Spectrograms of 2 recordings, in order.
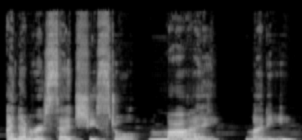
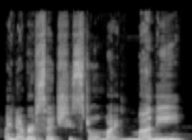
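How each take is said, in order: First: The word my carries the stress. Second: The word money carries the stress. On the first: Someone else's money was stolen. "the emphasis is on my" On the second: Something other than money was stolen. "by emphasizing the word money"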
